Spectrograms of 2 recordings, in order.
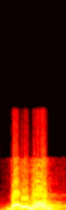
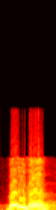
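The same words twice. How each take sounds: The two takes are said the same way.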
